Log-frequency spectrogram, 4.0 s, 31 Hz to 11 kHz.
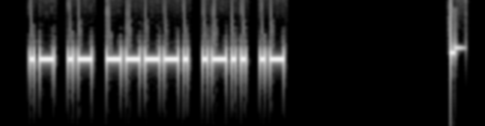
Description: Morse code, heard as a keyed tone, about 29 wpm, 700 Hz. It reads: AA9LA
